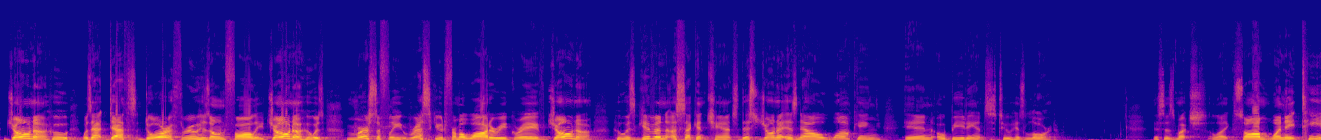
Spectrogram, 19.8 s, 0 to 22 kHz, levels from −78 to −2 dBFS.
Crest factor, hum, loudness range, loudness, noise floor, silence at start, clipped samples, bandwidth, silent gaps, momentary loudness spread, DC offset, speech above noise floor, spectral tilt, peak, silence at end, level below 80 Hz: 16 dB; none; 12 LU; -19 LUFS; -52 dBFS; 0.05 s; under 0.1%; 18 kHz; none; 15 LU; under 0.1%; 33 dB; -5.5 dB/octave; -4 dBFS; 0 s; -50 dBFS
